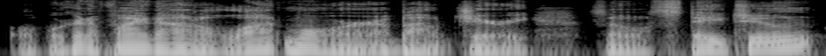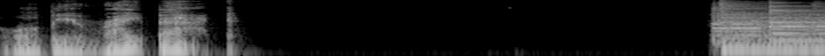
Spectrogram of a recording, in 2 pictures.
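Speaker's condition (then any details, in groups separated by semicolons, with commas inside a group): No condition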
